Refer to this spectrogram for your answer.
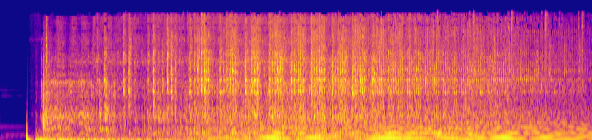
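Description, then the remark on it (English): An early automobile's internal combustion engine kicks on abruptly and keeps running loud, a steady rattling, chugging drone with sputtering clatter that lasts the whole time. “At almost the same time, the first automobile with an internal combustion engine was invented.”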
